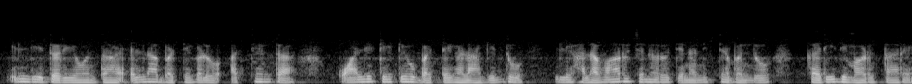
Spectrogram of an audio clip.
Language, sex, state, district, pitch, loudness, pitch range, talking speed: Kannada, male, Karnataka, Shimoga, 100 Hz, -21 LUFS, 100-115 Hz, 90 wpm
